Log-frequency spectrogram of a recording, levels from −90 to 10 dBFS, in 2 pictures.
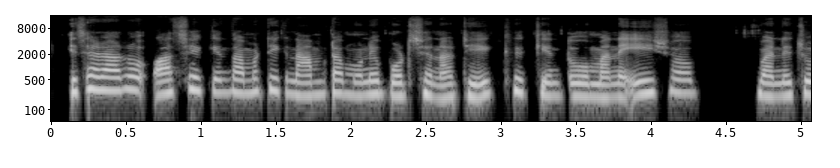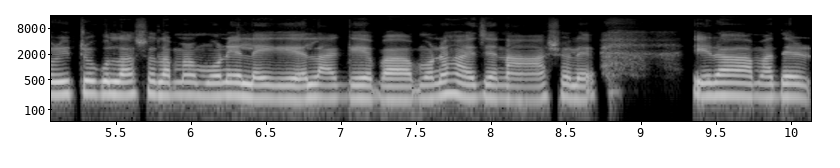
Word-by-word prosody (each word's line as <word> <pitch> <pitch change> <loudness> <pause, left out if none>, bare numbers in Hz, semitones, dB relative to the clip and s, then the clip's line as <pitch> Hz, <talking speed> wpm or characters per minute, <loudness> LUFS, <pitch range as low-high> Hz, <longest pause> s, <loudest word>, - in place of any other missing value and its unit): এছাড়া 290 +2 +4
আরও 300 0 +1 0.2
আছে 255 +5 0
কিন্তু 255 +1 -3
আমার 260 +2 -4
ঠিক 280 -3 0
নামটা 225 +3 0
মনে 230 +2 +1
পড়ছে 210 +2 0
না 185 - +1
ঠিক। 205 +2 +2 0.3
কিন্তু 210 -1 -1 0.2
মানে 195 +1 +1
এইসব 250 +1 -1 0.5
মানে 210 +1 +1
চরিত্রগুলো 230 0 +3
আসলে 230 -1 -2
আমার 220 0 -2
মনে 215 +1 +2
লেগে 185 -1 0 0.2
লাগে 185 0 -2
বা 180 - +2 0.2
মনে 200 +4 0
হয় 195 -3 0
যে 190 - 0
না 180 - -3 0.2
আসলে 190 -2 -4 0.8
এরা 215 +1 +2 0.2
আমাদের 200 0 -1
215 Hz, 170 wpm, -18 LUFS, 195-240 Hz, 0.8 s, এছাড়া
